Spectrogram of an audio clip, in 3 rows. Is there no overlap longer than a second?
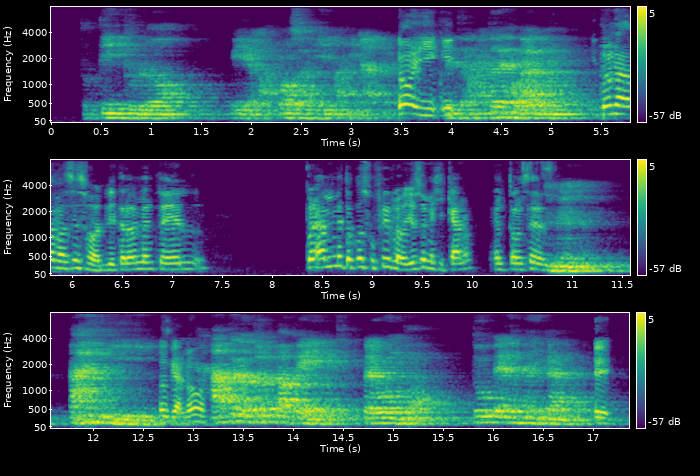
Yes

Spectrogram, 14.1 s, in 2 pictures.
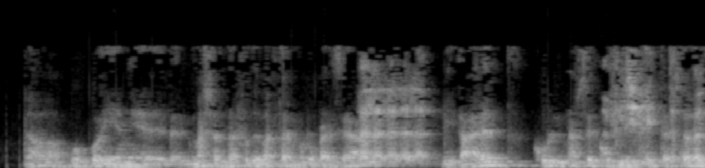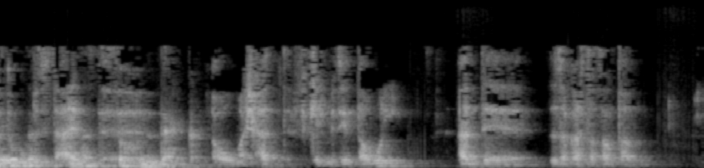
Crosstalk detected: Yes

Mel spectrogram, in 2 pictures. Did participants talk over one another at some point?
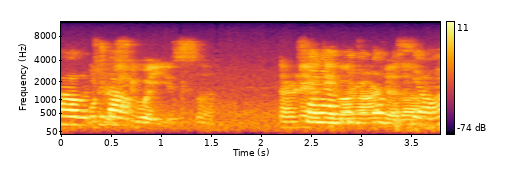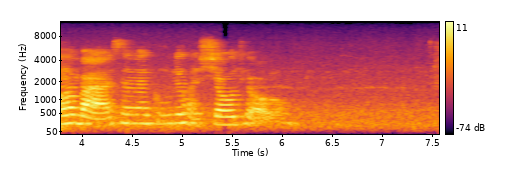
Yes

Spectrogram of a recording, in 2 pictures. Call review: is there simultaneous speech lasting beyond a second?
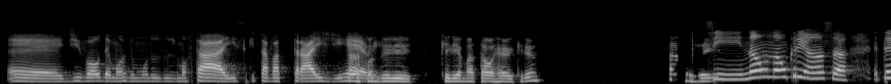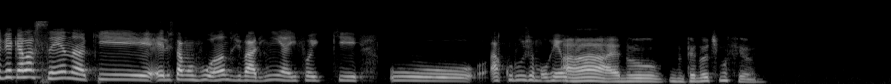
No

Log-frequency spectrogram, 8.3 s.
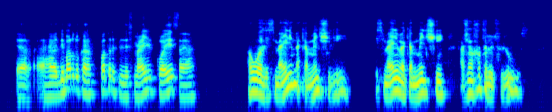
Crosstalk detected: No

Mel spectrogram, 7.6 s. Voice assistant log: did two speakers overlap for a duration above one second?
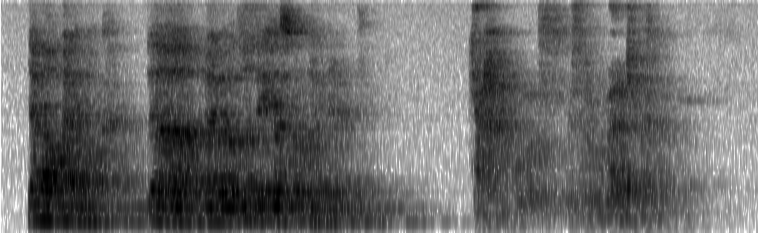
No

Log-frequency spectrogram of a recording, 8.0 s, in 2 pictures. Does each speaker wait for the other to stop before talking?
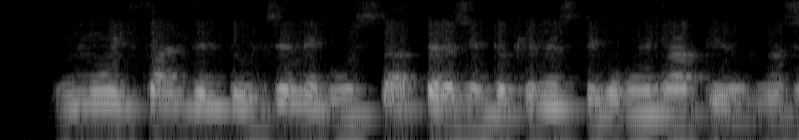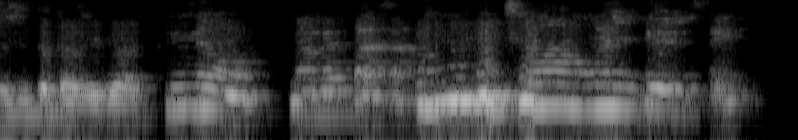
Yes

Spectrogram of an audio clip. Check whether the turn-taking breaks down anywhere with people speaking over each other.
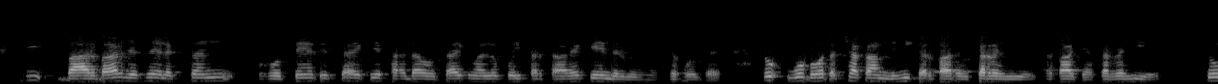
No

